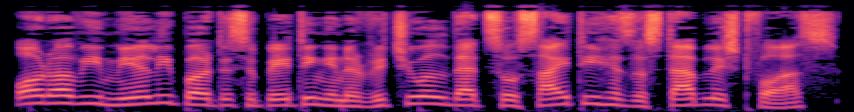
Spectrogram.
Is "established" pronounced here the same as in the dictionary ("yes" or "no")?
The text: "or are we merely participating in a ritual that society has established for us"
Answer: yes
